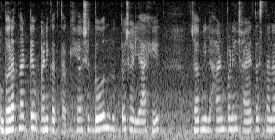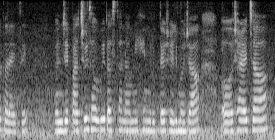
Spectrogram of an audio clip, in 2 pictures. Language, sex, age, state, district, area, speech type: Marathi, female, 18-30, Maharashtra, Raigad, rural, spontaneous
